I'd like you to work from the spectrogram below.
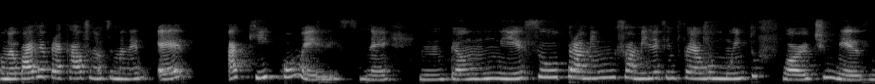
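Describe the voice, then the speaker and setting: A woman's high-pitched voice at a fairly slow pace. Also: ordinary pitch variation. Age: 20s. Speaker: engineer and design office owner. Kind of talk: casual interview chat.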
